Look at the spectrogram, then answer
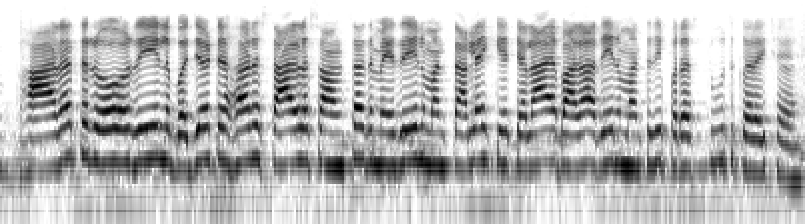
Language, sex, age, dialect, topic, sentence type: Maithili, female, 31-35, Angika, banking, statement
